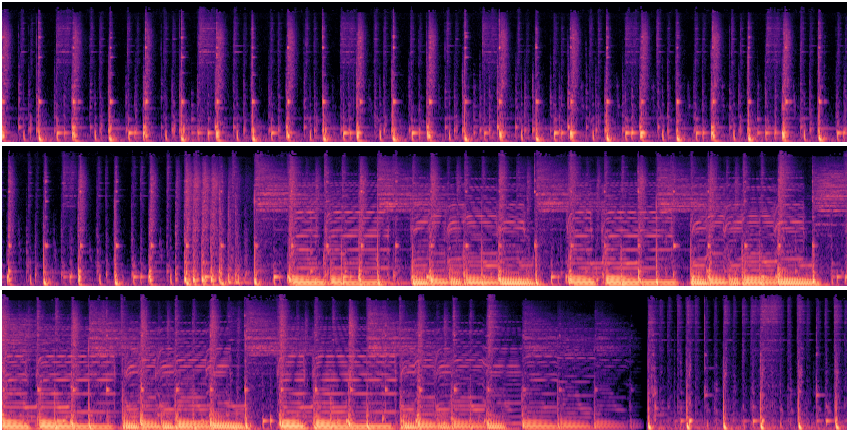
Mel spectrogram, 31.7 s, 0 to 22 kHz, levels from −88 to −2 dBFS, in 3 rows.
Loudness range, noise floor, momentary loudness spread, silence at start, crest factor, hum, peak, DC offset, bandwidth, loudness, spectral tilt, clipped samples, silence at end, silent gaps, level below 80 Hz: 9 LU; -40 dBFS; 11 LU; 0 s; 16 dB; none; -4 dBFS; under 0.1%; 18.5 kHz; -22 LUFS; -6 dB/octave; under 0.1%; 0 s; none; -30 dBFS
